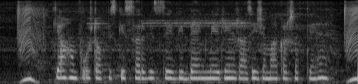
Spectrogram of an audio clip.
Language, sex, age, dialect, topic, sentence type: Hindi, female, 25-30, Garhwali, banking, question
